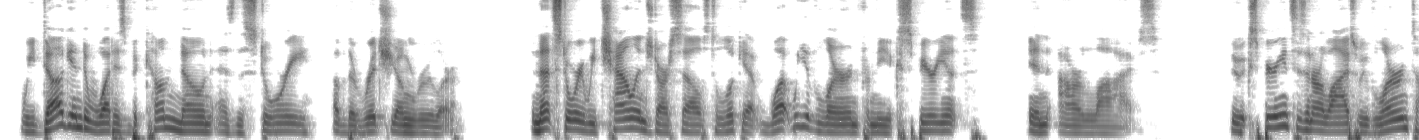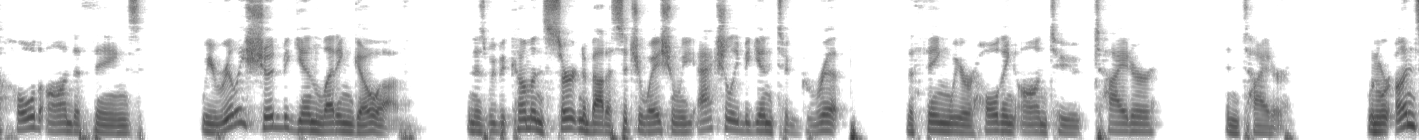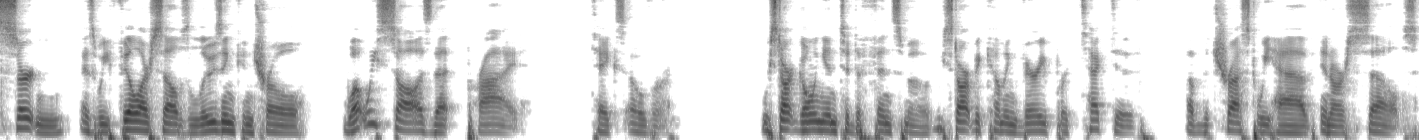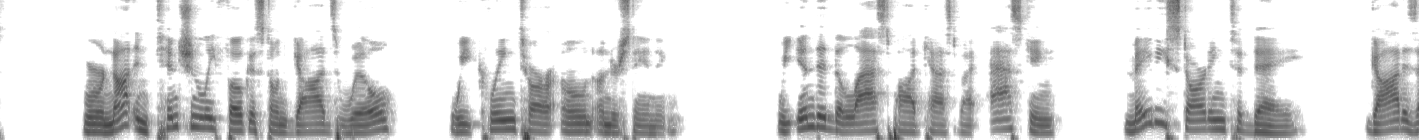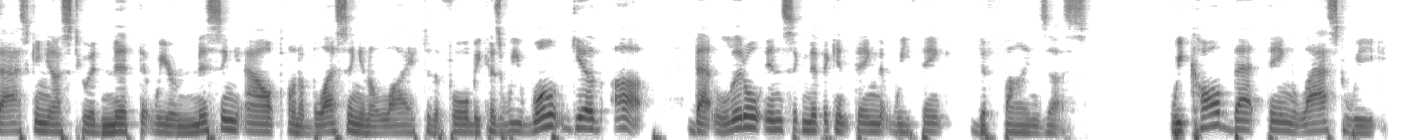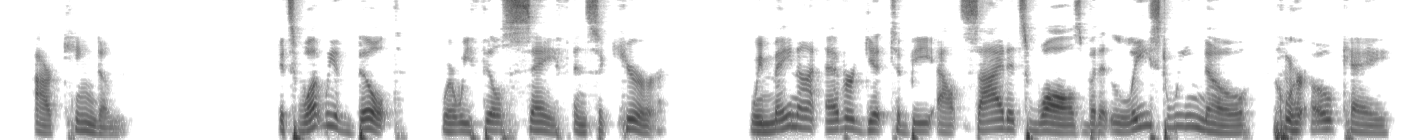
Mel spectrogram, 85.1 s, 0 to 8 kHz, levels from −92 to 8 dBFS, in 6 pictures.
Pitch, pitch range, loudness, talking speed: 125 Hz, 115-145 Hz, -28 LUFS, 145 wpm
